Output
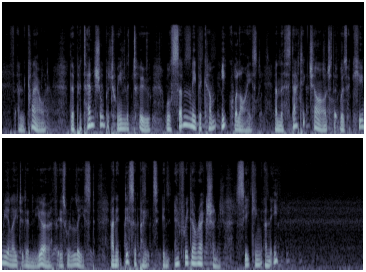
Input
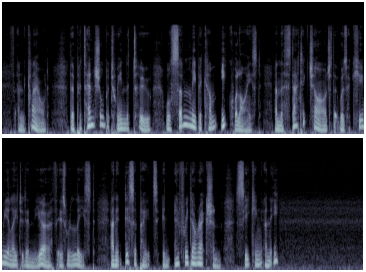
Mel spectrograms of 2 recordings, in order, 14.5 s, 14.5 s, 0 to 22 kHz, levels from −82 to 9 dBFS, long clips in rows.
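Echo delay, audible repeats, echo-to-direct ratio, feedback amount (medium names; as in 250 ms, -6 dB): 250 ms, 2, -21.5 dB, 43%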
